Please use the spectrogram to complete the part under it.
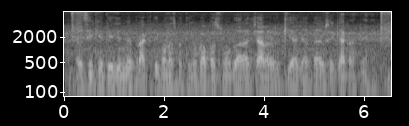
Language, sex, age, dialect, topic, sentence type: Hindi, male, 18-24, Hindustani Malvi Khadi Boli, agriculture, question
